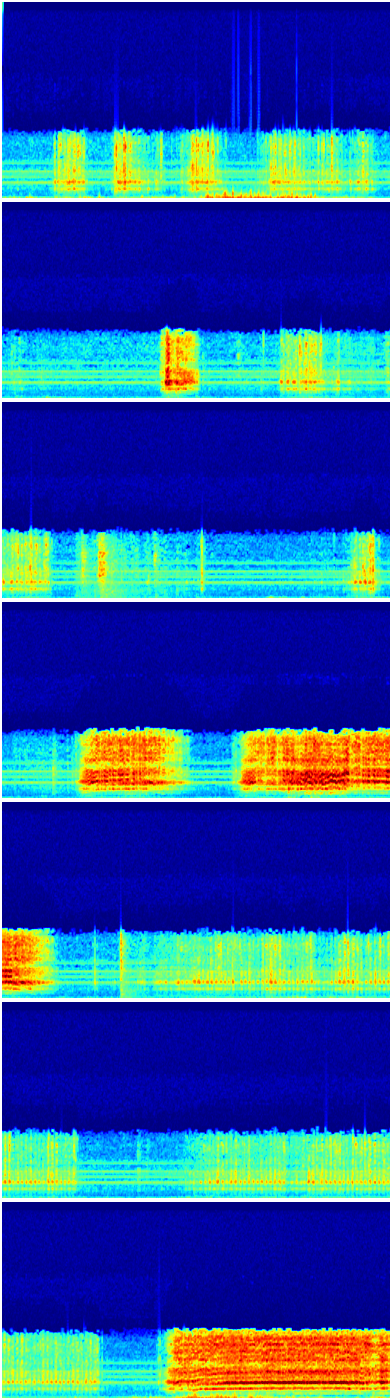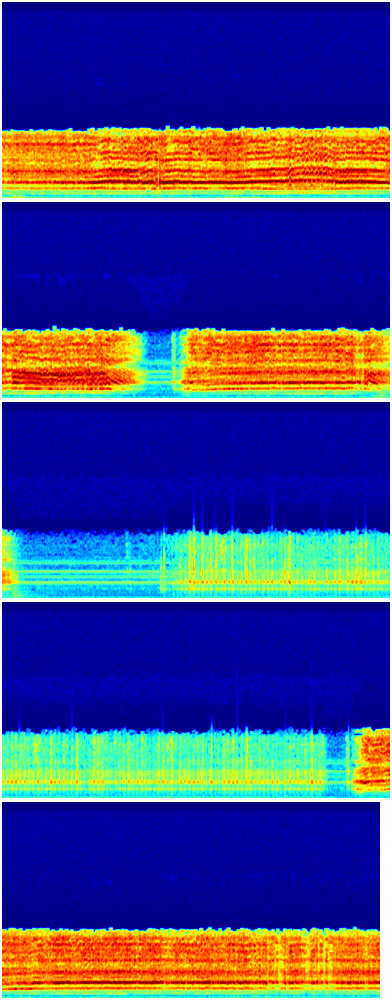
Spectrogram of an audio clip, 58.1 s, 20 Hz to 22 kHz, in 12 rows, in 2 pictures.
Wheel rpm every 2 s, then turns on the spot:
10, 10, 10, 20, 20, 0, 0, 30, 60, 120, 10, 20, 20, 10, 20, 60, 160, 160, 160, 160, 80, 110, 0, 20, 10, 20, 70, 160, 160.
0-10 22-30 46-52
